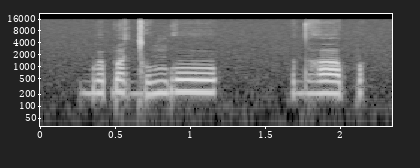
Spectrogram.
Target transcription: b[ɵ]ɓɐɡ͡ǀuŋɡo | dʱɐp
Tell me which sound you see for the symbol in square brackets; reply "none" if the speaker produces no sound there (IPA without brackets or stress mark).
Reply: ɵ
